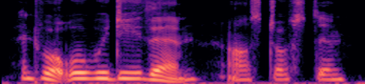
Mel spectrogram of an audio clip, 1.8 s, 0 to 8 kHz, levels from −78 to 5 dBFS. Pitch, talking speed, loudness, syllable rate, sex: 185 Hz, 260 wpm, -17 LUFS, 6.7 syllables/s, female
